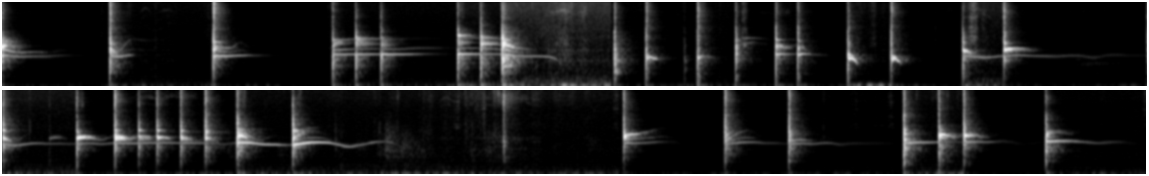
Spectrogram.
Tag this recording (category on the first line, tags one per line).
Sound effects > Other mechanisms, engines, machines
vibe
percussion
saw
handsaw
metallic
twang
shop
household
hit
vibration
twangy
sfx
smack
tool
perc
fx
plank
foley
metal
